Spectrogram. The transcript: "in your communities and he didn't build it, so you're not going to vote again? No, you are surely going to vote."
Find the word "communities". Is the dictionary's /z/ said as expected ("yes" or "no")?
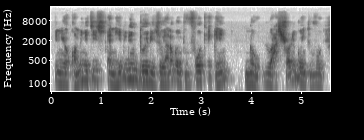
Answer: no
